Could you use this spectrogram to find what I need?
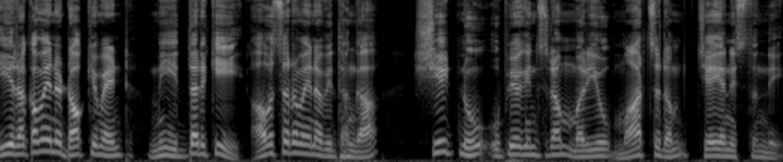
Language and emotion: Telugu, neutral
